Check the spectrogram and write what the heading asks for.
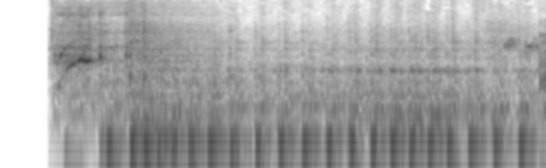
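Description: Motorcycle engine starting about half a second in, then idling with an even beat of about seven pulses a second.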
